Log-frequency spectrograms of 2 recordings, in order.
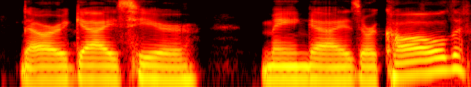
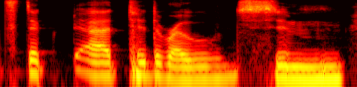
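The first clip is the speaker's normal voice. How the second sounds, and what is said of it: Put-on British accent. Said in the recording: “My best British accent.”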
